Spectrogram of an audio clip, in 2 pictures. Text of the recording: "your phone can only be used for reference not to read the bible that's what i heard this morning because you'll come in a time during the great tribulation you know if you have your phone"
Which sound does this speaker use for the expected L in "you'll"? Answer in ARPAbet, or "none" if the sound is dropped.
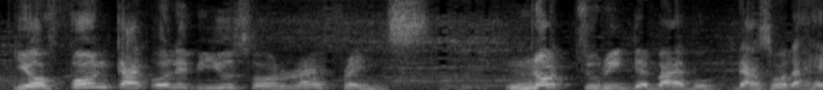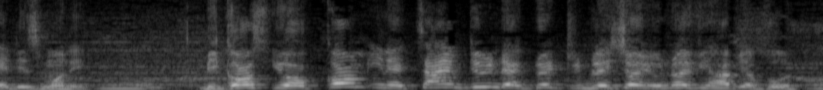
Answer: W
